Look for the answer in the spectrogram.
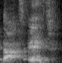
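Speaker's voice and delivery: high, rising, pleased; excited. Real, not acted. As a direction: cheer the good shot. Repeated after a good shot.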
